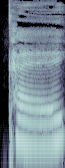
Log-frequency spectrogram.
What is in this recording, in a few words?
"kei3", pinyin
